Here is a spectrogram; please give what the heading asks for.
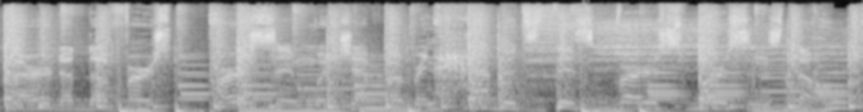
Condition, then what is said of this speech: None; typical speech.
